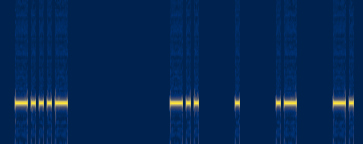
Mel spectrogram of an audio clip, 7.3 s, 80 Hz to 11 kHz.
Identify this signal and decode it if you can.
Morse code, heard as a keyed tone, about 15 wpm, spaced as for 8 wpm, 1000 Hz. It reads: <BT> DEAN
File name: 8wpm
